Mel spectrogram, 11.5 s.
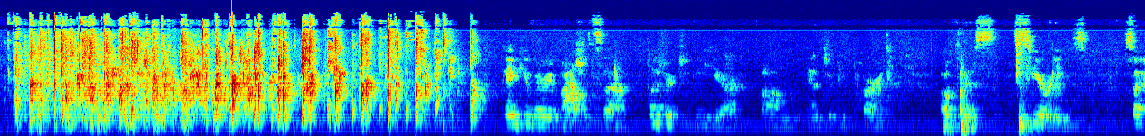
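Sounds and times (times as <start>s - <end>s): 
audience applauding welcoming a speaker to a university lecture: 0.0s - 4.9s
speech: 5.1s - 10.7s.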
